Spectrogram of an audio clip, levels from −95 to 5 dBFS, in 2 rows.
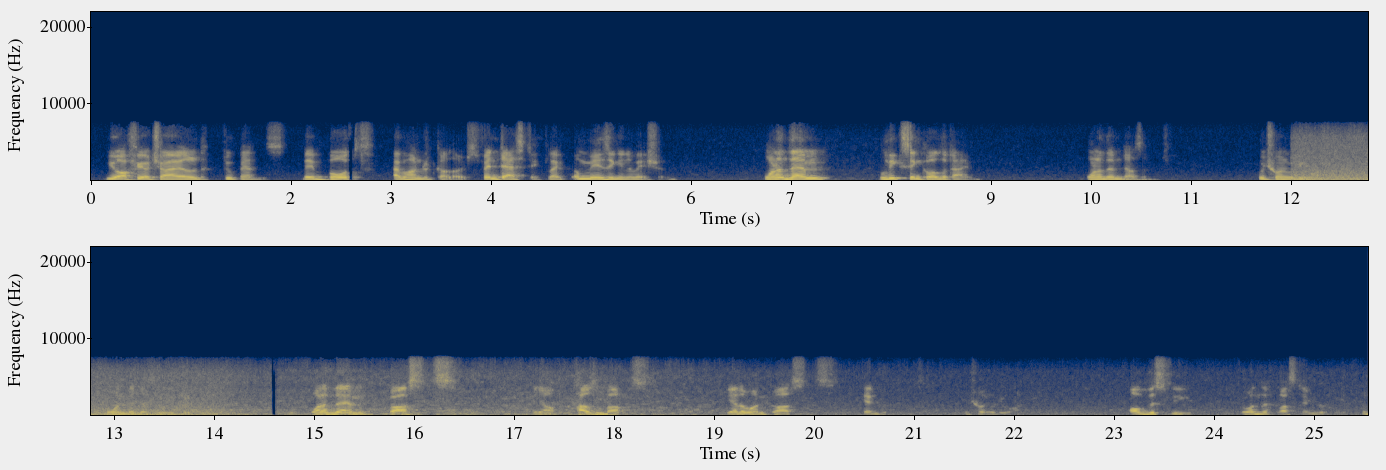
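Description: Throughout the clip the noise suppressor leaves artifacts. It pulls the steady background down by about 20 dB, so the remaining noise sinks between phrases and swells under the speech. Unlike codec roughness, this effect follows the level of the talking.

At 2.57 to 2.64 s, just before "have a", and again at 14.57 to 14.64 s, lost AMR speech frames cause a short dip to near silence of about 40 ms, which fits two dropped 20 ms frames. The decoder repeats the last good sound as it fades, so each sounds like a brief fade-out, not a clean click or gap.

When the room noise rises by about 21 dB near 12 s, the noise suppressor catching up is heard from 11.99 to 16.11 s. The louder noise first comes through with less reduction and then gradually sinks by about 13 dB over about 4 s. It is a slow glide, not a sudden switch.

Speech cut by the noise suppressor occurs at 17.16 to 18.33 s (drops up to about 15 dB), 19.11 to 20.98 s, 21.51 to 22.12 s and 23.16 to 25.54 s (up to about 22 dB). 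Soft endings and quiet stretches are swallowed along with the background. Unlike frame loss, these dips do not smear the sound.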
